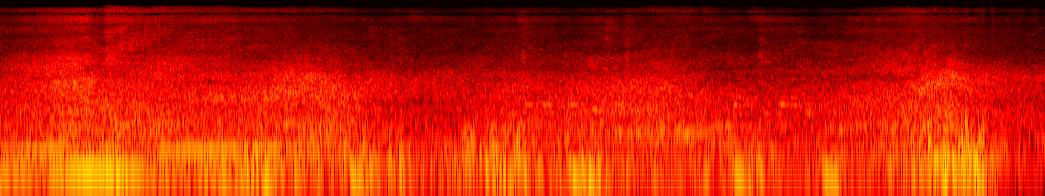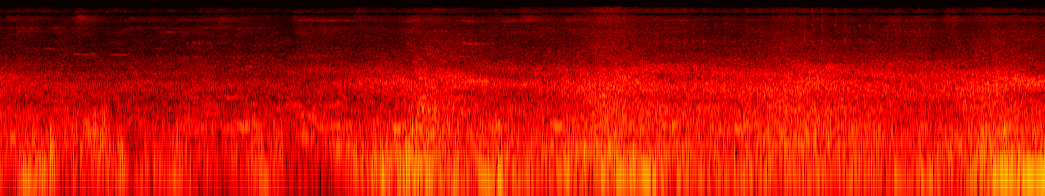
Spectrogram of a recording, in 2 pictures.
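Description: Cars rush past close by, one after another.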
